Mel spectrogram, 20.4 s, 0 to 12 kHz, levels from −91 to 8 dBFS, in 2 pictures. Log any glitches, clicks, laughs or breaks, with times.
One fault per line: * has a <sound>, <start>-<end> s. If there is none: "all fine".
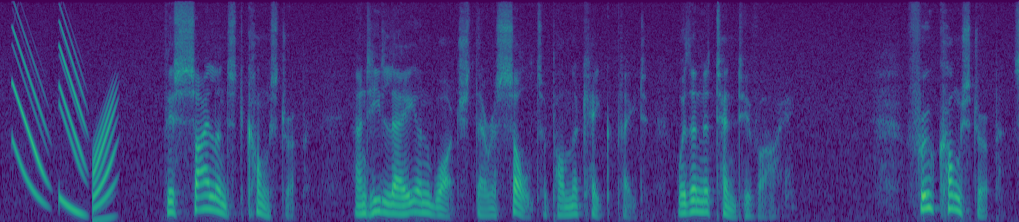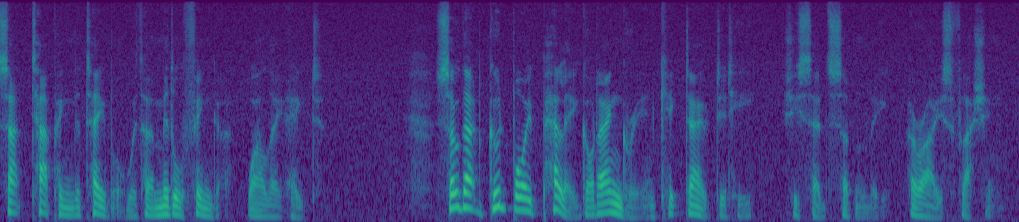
* has a chirp, 0.1-1.2 s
